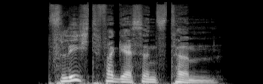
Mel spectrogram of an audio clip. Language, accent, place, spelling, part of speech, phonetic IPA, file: German, Germany, Berlin, pflichtvergessenstem, adjective, [ˈp͡flɪçtfɛɐ̯ˌɡɛsn̩stəm], De-pflichtvergessenstem.ogg
- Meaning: strong dative masculine/neuter singular superlative degree of pflichtvergessen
